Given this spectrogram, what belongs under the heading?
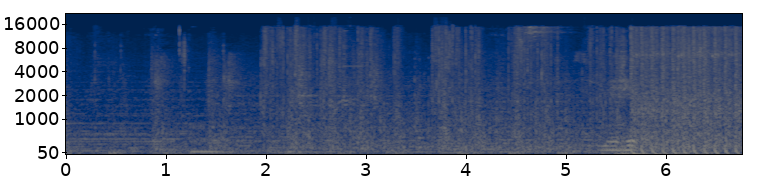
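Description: Gunfire rattles almost continuously in Fallout 76 during a final battle at a warehouse, dense bursts with a heavier volley near the end, while players talk over it.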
